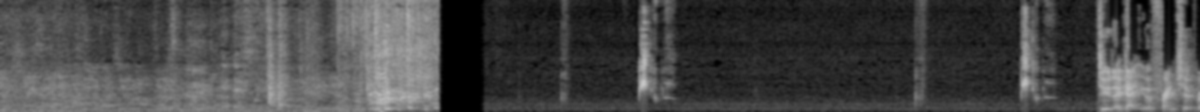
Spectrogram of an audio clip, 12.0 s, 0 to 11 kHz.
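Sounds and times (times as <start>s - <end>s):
faint room hum: 3.9s - 12.0s
cat chirping meow: 6.4s - 6.8s, 10.2s - 10.6s.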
